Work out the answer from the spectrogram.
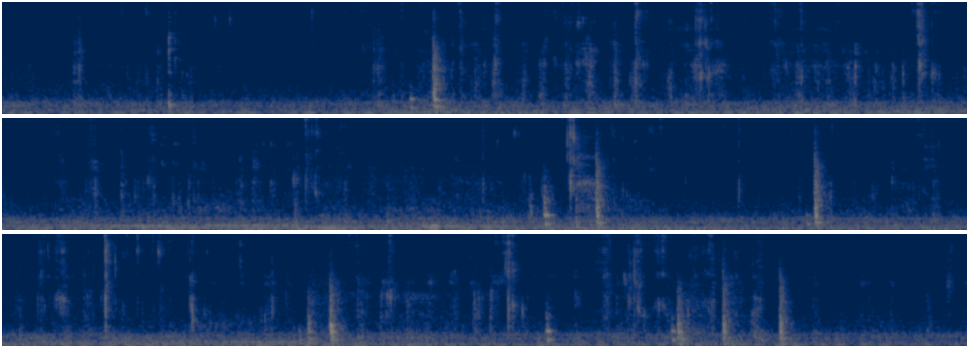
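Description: A person chewing and biting into fried chicken, with crunches and sharp clicks at irregular intervals.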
